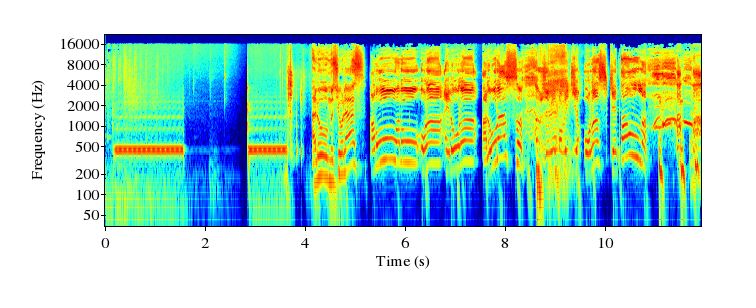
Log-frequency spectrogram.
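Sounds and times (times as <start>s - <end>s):
telephone line beep as a call is placed: 0.2s - 1.6s, 2.9s - 3.6s
speech: 4.1s - 11.9s
laughter: 10.8s - 11.9s.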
